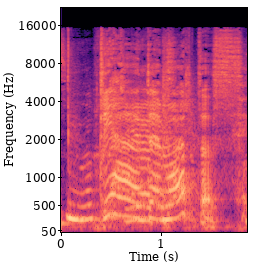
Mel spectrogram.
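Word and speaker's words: Día de Muertos: Dia de Muertos. – Ja, genau, Tag der Toten. Dia de Muertos.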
